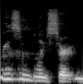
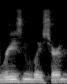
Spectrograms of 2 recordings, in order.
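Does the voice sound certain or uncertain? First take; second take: uncertain; certain. First: The voice sounds hesitant and unsure. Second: The voice sounds firm and certain. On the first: The speaker is unsure this will work. The speaker calls it wrong. "the emotion is now uncertainty" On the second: The speaker is sure this will work. The speaker calls it right. "my tonality is certain"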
